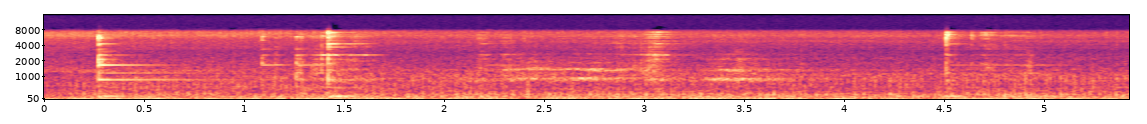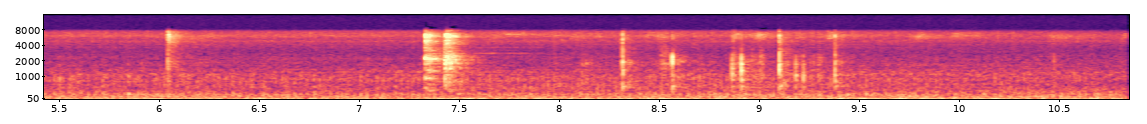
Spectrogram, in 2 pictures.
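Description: A metal spoon clinking and tapping against a metal unniyappam pan and a glass dish: scattered light clinks, a few with a short ring, and the loudest is a quick double clink about seven seconds in.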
